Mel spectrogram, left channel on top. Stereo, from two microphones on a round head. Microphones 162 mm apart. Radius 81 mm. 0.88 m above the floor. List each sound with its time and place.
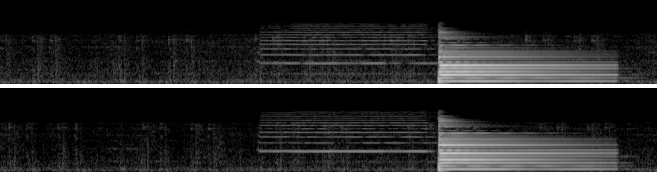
2.6 s a trumpet: 40° right (ahead or behind), 9.5 m
4.4 s a guitar: 30° right (ahead or behind), 1.0 m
